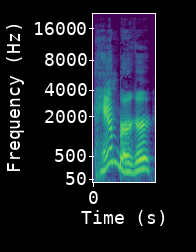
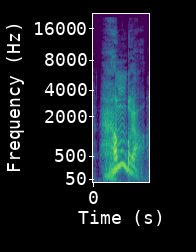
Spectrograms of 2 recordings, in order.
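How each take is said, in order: First: It is said in a plain English accent. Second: It is said in a Japanese accent.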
